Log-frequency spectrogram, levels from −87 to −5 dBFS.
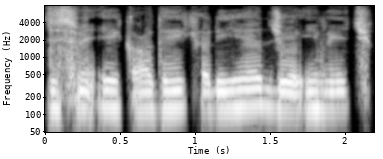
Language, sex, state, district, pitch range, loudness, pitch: Hindi, male, Bihar, Araria, 125-130 Hz, -11 LUFS, 125 Hz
